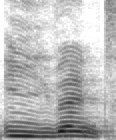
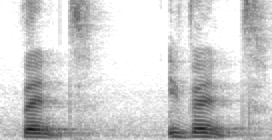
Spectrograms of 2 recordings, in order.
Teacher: Trọng âm của nó rơi âm tiết thứ hai.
